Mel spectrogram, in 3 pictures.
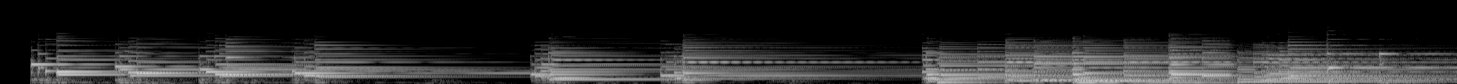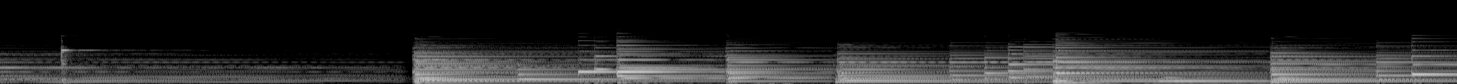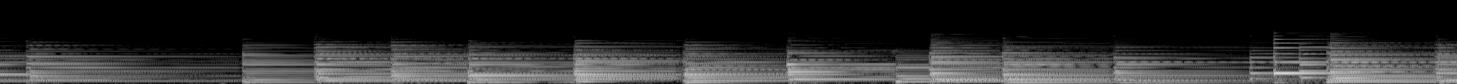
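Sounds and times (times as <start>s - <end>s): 
electric piano: 0.3s - 43.7s.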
